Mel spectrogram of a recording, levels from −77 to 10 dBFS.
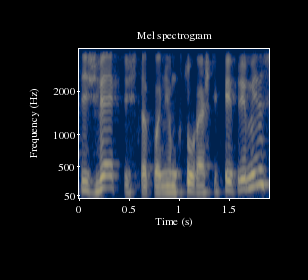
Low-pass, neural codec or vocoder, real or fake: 3.6 kHz; codec, 16 kHz, 4 kbps, X-Codec, HuBERT features, trained on balanced general audio; fake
